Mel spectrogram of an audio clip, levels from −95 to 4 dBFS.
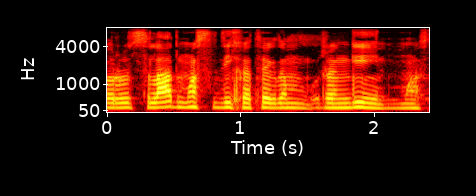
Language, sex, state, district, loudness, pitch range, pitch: Sadri, male, Chhattisgarh, Jashpur, -18 LUFS, 160-175 Hz, 165 Hz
